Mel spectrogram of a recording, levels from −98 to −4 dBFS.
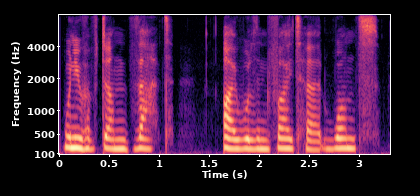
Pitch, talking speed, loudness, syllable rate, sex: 200 Hz, 200 wpm, -17 LUFS, 5.0 syllables/s, female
